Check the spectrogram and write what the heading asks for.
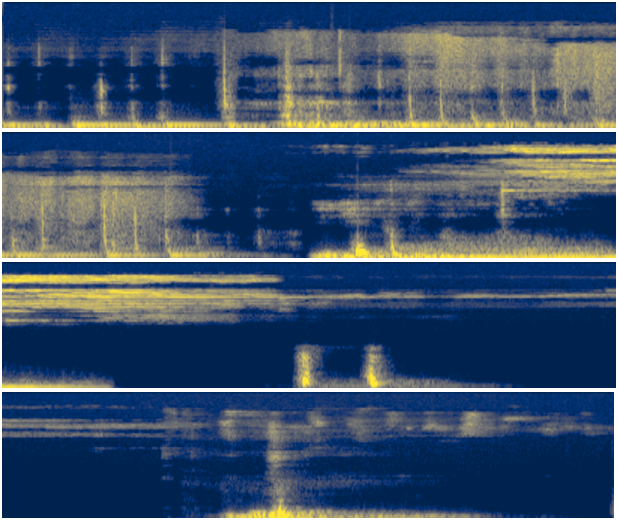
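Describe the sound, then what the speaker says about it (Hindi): A heartbeat sound effect plays as deep, muffled low thuds: rumbling pulses, then a sharp doubled beat, then another lone throb, each separated by stretches of silence. "मेरी धड़कन इतनी तेज क्यों है?"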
